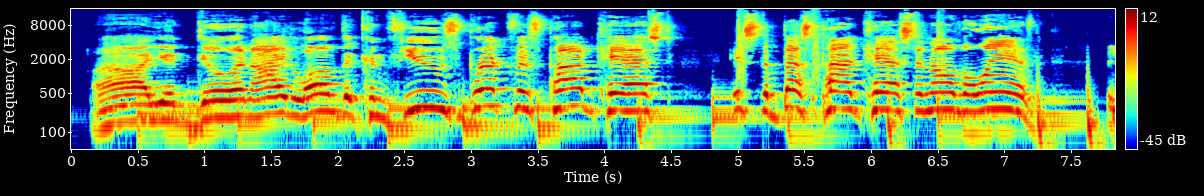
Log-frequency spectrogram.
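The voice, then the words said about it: Shouting. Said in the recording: “I don't know why I'm shouting, but I'm shouting.”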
